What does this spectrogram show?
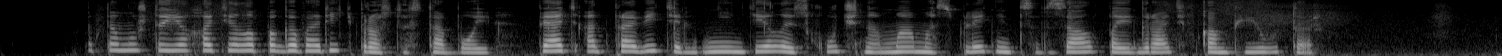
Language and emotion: Russian, sad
